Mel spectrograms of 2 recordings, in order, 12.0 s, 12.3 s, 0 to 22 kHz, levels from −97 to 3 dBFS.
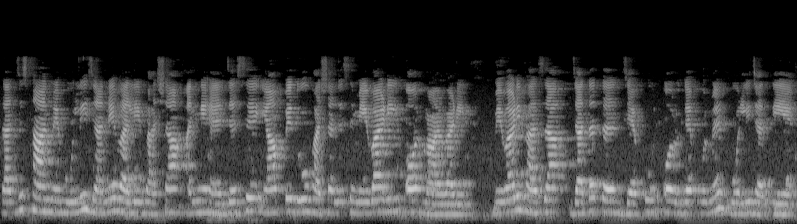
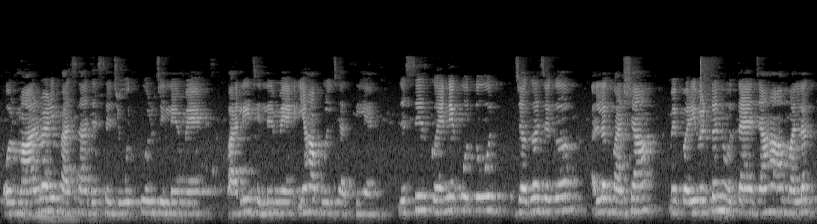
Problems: constant background noise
